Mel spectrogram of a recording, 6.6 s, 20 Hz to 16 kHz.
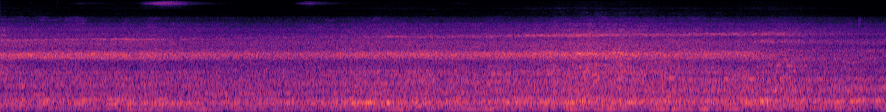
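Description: E235 series 1000 electric multiple unit accelerating away from the platform as it departs, its wheels and running gear giving a steady rolling noise. High steady tones sit over the noise, with a fainter whine that rises slowly about halfway through.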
